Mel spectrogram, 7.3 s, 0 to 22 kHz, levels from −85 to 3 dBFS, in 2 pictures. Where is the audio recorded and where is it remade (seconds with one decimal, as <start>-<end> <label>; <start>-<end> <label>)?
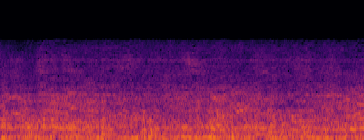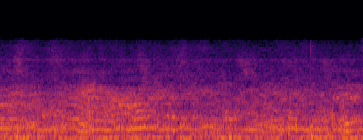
0.0-7.3 remade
